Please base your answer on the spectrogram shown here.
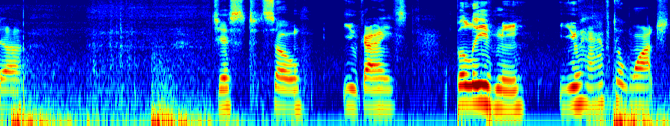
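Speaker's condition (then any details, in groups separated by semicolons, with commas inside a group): Cerebral palsy, mild; speech sometimes affected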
